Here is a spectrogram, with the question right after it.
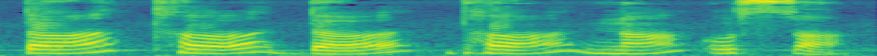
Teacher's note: दंत्य व्यंजनों के उच्चारण में जो हमारी जिह्वा है उसकी जो नोक है ऊपरी दंत पंक्ति को स्पर्श करती है। दंत्य व्यंजन त्वर्ग की श्रेणी में आते हैं, त, थ, द, ध, न और स।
